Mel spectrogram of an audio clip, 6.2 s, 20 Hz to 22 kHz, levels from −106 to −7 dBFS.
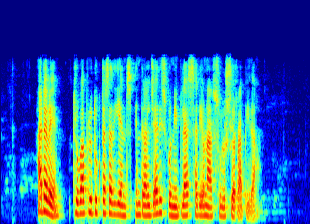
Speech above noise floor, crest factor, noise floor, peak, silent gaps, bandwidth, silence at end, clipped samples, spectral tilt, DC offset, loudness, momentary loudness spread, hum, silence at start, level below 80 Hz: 59 dB; 18 dB; -77 dBFS; -2 dBFS; none; 8 kHz; 1.05 s; under 0.1%; -6 dB/octave; under 0.1%; -19 LUFS; 10 LU; none; 0.75 s; -62 dBFS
